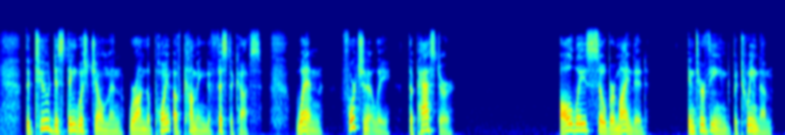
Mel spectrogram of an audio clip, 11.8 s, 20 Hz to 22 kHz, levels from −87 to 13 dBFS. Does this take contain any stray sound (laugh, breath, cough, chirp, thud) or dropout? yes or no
no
